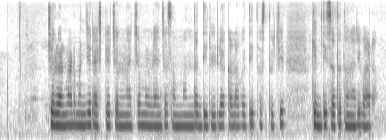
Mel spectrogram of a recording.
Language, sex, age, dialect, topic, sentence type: Marathi, male, 31-35, Varhadi, banking, statement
